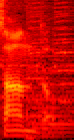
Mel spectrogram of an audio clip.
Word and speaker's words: 3nd: interesting though as it takes the number three which is pronounced as sun in Japanese and mixes it with the ND selfix you would use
